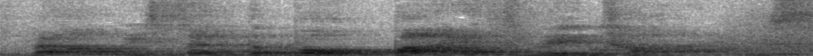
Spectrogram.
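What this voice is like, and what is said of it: Put-on Jewish accent. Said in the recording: “sends a response to him in a Jewish accent.”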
